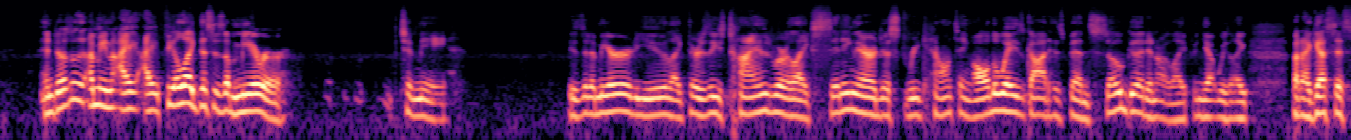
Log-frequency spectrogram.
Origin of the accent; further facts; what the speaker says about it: the South, United States; Where I come from, this means yes. Yeah, I'm from the South.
